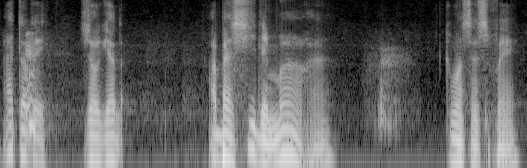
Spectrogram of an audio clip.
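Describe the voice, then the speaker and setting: Man doing a muddled elderly wife, prank call, dithering, husky, lively swings in pitch. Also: unhurried, no echo, exaggerated voice. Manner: dithering, flips back and forth mid-sentence. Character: muddled elderly wife, scatterbrained and cheerfully morbid.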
